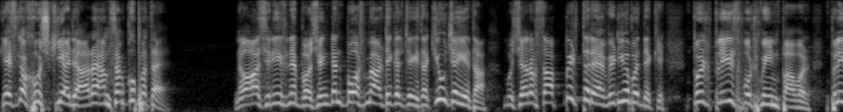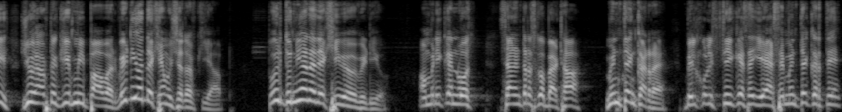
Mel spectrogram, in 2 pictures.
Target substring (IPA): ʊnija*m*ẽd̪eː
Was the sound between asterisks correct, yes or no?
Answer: no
